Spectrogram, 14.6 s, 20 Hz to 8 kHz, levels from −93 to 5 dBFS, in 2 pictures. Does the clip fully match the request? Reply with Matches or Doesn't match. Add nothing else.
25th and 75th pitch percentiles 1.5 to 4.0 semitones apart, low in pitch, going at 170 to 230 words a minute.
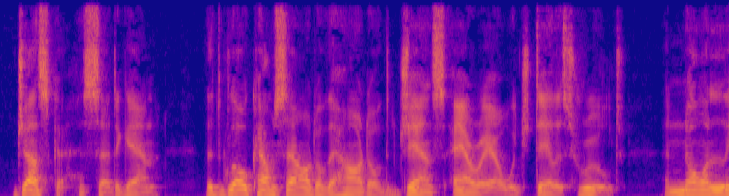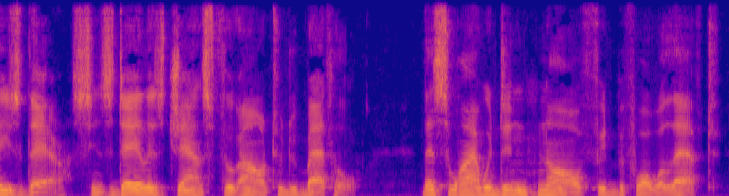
Matches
